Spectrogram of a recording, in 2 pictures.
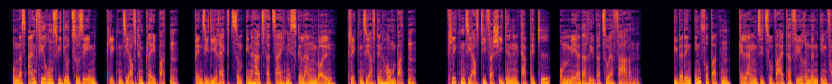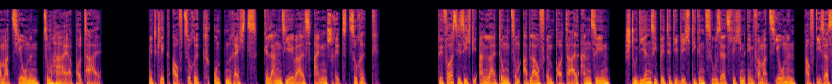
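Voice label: German Swiss, male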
